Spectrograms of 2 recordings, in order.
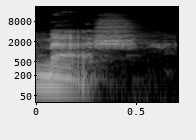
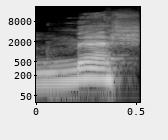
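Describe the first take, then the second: First: The word does not rhyme with flesh. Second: The word rhymes with flesh. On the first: The speaker calls it wrong. "not mesh" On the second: The speaker calls it right. "is pronounced like it rhymes with flesh"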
